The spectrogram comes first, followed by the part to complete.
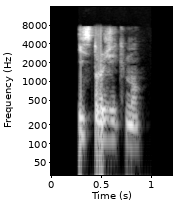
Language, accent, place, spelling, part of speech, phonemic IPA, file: French, France, Lyon, histologiquement, adverb, /is.tɔ.lɔ.ʒik.mɑ̃/, LL-Q150 (fra)-histologiquement.wav
- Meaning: histologically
